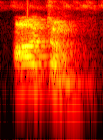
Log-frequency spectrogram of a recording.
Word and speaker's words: autumn: जैसे AUTUMN, अब ये वर्ड क्या पढ़ा जाता है, ऑटम।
